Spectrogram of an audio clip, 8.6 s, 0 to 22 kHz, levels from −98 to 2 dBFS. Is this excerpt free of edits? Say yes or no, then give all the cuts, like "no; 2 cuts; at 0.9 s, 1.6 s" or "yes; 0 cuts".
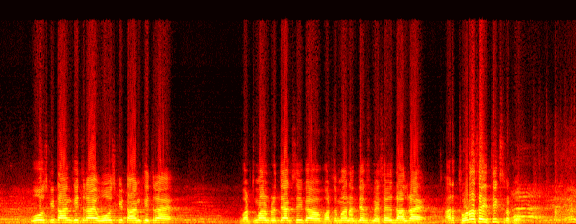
yes; 0 cuts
